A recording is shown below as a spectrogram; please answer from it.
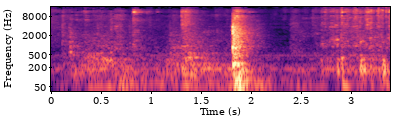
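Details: Indoor handling noises with a sharp knock or door-like clatter near the middle; no animal voice is heard.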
